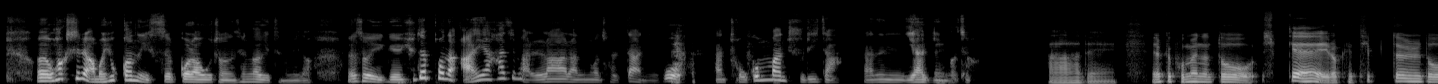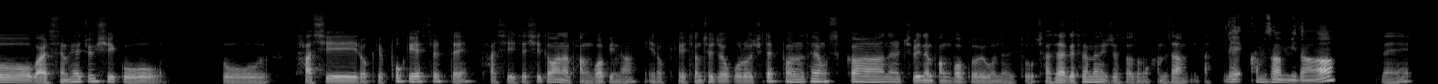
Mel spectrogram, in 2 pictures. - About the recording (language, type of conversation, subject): Korean, podcast, 휴대폰 사용하는 습관을 줄이려면 어떻게 하면 좋을까요?
- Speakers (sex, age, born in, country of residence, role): male, 25-29, South Korea, Japan, guest; male, 25-29, South Korea, South Korea, host
- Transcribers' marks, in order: laugh; tapping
